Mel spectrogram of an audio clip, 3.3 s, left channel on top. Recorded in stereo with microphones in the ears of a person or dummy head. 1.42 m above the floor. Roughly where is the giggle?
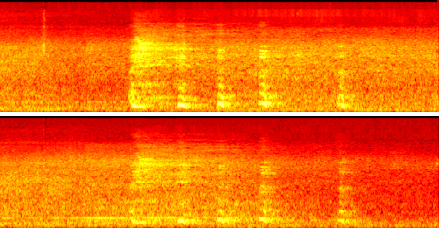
Left.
